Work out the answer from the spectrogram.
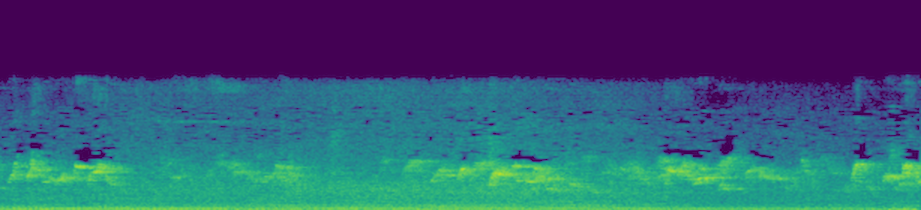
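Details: Red-whiskered bulbul singing in the rê cầu style: quick warbled, slurred chirpy phrases, mid to high pitched, tumbling one after another almost continuously, over a steady low rumbling background hum.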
